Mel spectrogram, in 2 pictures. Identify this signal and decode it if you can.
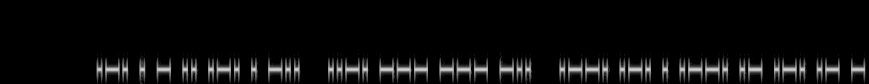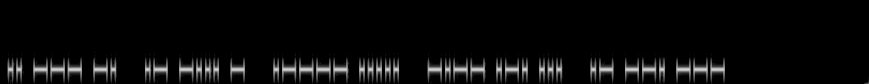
Morse code, heard as a keyed tone, about 27 wpm, 700 Hz. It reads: RETIRED FOOD PREPARATION ABT 15 YRS AGO
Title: K1USN SST QSO Practice 28wpm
